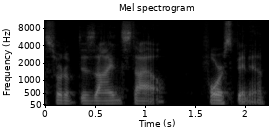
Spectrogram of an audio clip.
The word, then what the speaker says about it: Spinamp: the name is uh spin amp which rhymes with one amp there was this music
